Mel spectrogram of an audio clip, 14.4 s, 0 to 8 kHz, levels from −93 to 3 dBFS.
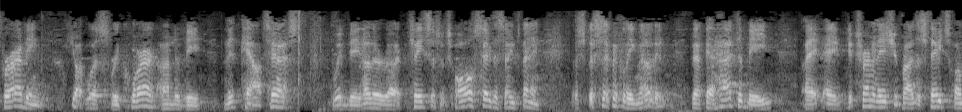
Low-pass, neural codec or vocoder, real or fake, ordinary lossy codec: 7.2 kHz; codec, 24 kHz, 0.9 kbps, WavTokenizer, medium music audio release; fake; MP3, 24 kbps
